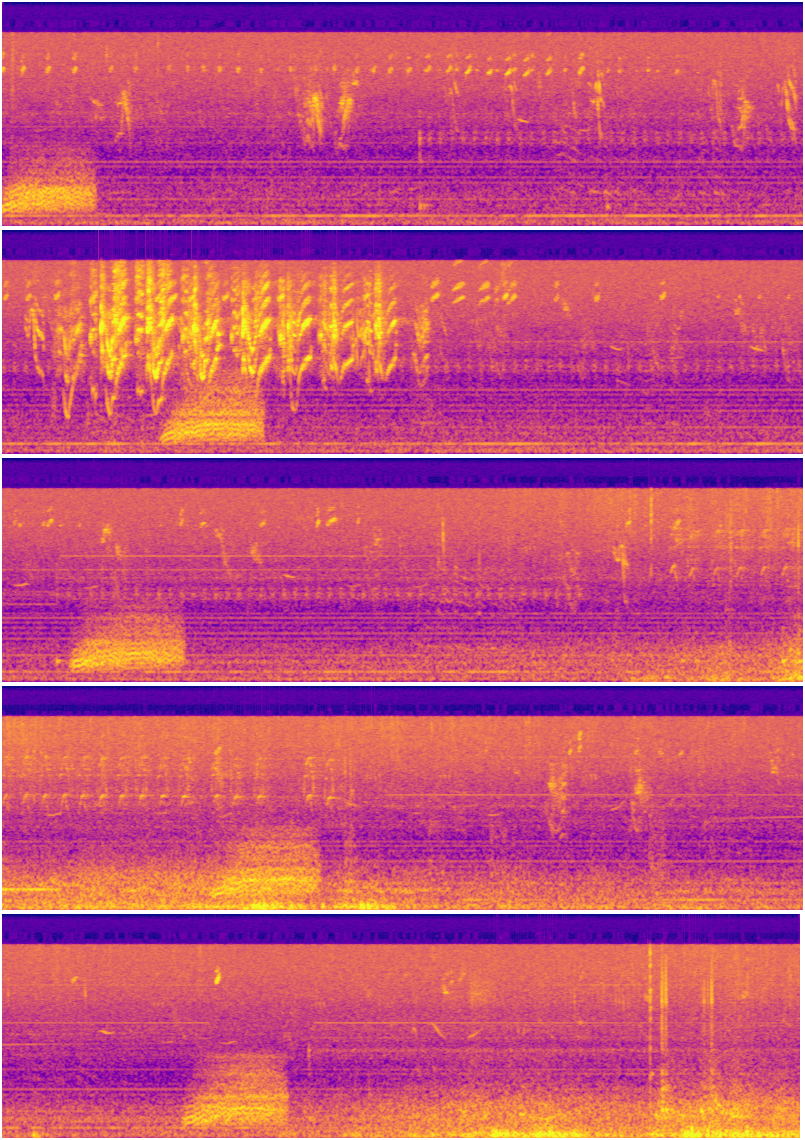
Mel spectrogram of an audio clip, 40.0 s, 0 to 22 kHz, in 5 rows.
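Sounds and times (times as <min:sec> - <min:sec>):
loud low animal calls: 0:00.0 - 0:01.0, 0:09.5 - 0:10.8, 0:16.7 - 0:17.9, 0:26.0 - 0:27.3, 0:33.8 - 0:35.0
small birds chirping: 0:00.0 - 0:27.6, 0:33.8 - 0:35.0.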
